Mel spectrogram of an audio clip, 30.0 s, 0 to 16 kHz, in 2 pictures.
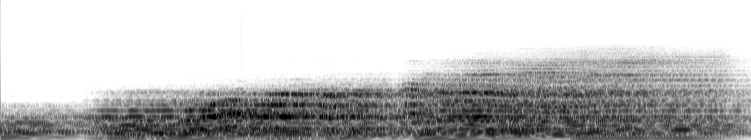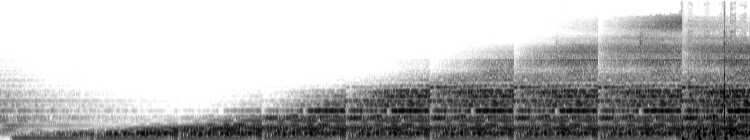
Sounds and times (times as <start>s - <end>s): Electronic music: 26.7s - 30.0s.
